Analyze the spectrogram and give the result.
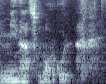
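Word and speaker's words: Minas Morgul: doule balad minas morgou est-ce qu'il faut bien le prononcer he c'est minas morgou baradour d gou dur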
